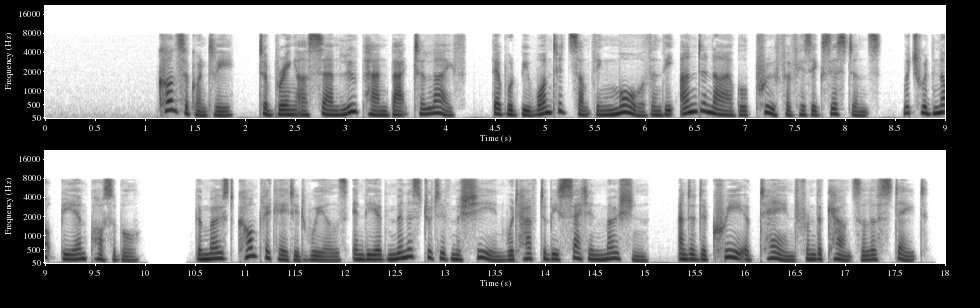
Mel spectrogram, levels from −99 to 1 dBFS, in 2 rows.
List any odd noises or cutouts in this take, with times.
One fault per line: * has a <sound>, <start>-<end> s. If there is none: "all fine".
all fine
